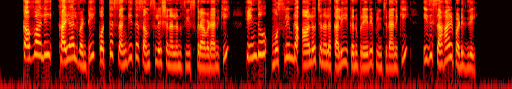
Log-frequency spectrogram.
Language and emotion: Telugu, neutral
